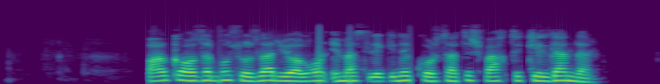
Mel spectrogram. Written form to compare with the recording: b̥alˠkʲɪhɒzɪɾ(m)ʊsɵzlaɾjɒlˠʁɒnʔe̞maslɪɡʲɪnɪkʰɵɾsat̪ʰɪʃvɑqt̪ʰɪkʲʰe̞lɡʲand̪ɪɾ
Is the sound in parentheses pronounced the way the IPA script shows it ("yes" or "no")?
no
